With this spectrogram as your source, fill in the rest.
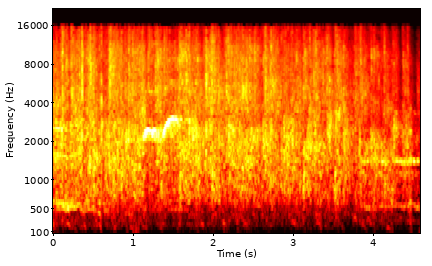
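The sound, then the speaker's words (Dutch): Steady, dense applause from an audience fills the whole stretch, a loud continuous patter of many hands clapping, with a brief whistle or cheer rising above it. “Nog een applaus.”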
